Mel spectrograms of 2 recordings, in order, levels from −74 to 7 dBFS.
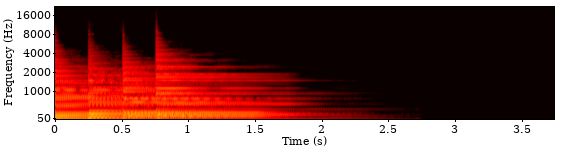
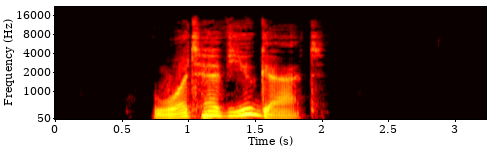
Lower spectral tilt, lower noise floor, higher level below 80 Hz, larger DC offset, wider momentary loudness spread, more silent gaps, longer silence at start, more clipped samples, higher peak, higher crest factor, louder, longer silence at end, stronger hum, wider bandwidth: about the same, -6.5 dB/octave vs -5.5 dB/octave; second, -64 dBFS vs -81 dBFS; about the same, -42 dBFS vs -38 dBFS; neither; about the same, 15 LU vs 15 LU; neither; second, 0 s vs 0.75 s; neither; second, -12 dBFS vs 0 dBFS; about the same, 18 dB vs 16 dB; second, -28 LUFS vs -13 LUFS; first, 1.8 s vs 1.25 s; neither; second, 13.5 kHz vs 15 kHz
